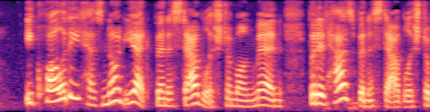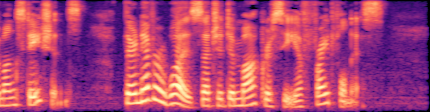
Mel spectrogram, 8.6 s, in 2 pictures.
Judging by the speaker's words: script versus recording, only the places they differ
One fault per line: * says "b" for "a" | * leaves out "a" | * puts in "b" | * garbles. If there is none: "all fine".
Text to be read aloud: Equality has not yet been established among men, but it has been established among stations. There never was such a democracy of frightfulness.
all fine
